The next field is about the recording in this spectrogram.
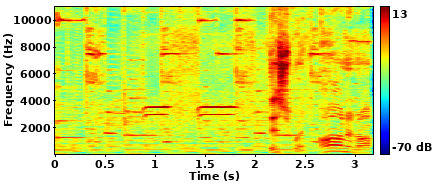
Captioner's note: toot toot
